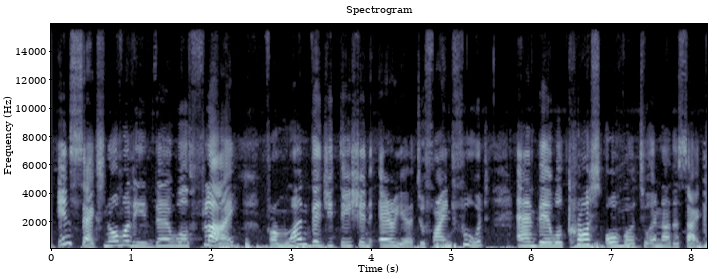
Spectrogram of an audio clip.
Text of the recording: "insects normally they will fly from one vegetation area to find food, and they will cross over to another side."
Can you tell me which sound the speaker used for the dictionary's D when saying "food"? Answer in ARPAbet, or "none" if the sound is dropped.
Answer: D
